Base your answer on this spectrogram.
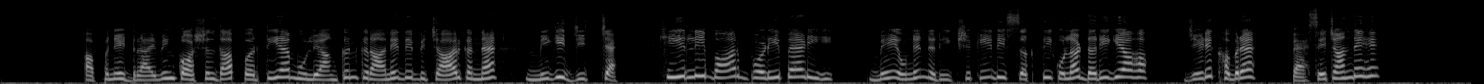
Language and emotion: Dogri, disgusted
